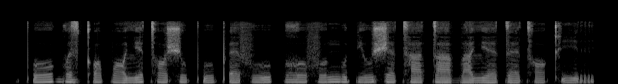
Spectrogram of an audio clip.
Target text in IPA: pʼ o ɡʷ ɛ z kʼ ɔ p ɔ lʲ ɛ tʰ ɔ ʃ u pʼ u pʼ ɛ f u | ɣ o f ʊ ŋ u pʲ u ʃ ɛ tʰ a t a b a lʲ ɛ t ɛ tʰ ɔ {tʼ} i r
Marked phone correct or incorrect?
incorrect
